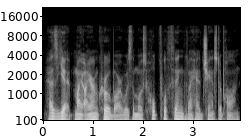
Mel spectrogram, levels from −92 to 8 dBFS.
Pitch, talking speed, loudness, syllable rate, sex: 95 Hz, 210 wpm, -17 LUFS, 5.2 syllables/s, male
